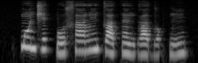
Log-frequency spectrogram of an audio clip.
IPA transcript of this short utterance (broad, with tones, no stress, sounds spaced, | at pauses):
k͡p ɔ̃˦ d͡ʒ ɛ˦˨ k͡p o˨˦ s ã˧ l ĩ˧ t a˨ t ɛ̃˨ ɡ a˨ d ɔ˨ k͡p ĩ˨˦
